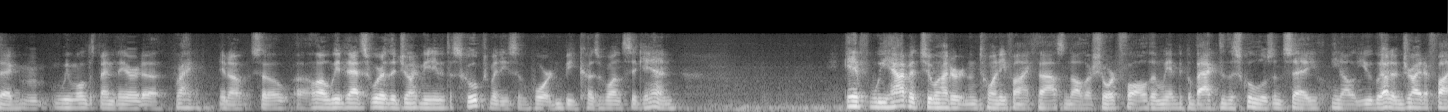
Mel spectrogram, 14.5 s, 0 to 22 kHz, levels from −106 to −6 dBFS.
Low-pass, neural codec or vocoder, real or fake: 7.2 kHz; codec, 16 kHz in and 24 kHz out, 0.6 kbps, FocalCodec, streaming, 2048 codes; fake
